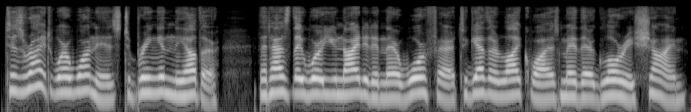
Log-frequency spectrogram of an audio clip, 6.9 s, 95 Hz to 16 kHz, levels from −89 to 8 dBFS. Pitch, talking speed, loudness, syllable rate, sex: 205 Hz, 210 wpm, -17 LUFS, 6.1 syllables/s, female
